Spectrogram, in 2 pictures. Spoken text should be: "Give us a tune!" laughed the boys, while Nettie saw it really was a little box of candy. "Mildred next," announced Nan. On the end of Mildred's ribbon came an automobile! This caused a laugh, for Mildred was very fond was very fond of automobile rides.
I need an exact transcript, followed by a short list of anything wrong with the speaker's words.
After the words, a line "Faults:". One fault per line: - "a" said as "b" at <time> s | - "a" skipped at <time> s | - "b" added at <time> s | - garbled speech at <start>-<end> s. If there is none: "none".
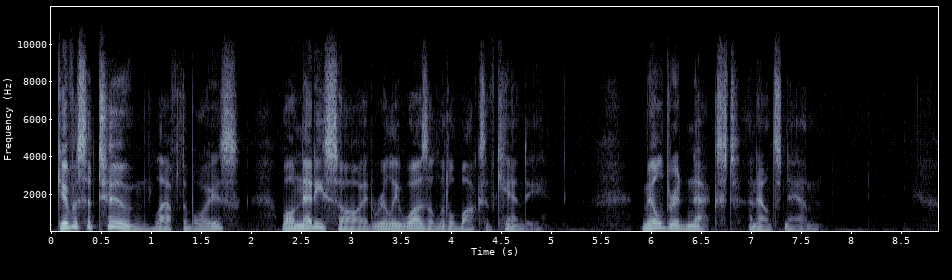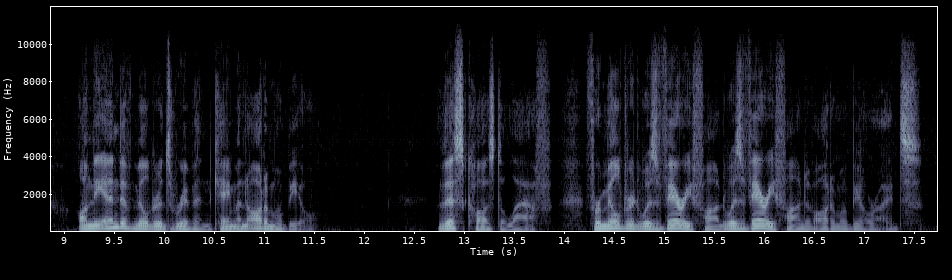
"Give us a tune!" laughed the boys, while Nettie saw it really was a little box of candy. "Mildred next," announced Nan. On the end of Mildred's ribbon came an automobile! This caused a laugh, for Mildred was very fond was very fond of automobile rides.
Faults:
none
